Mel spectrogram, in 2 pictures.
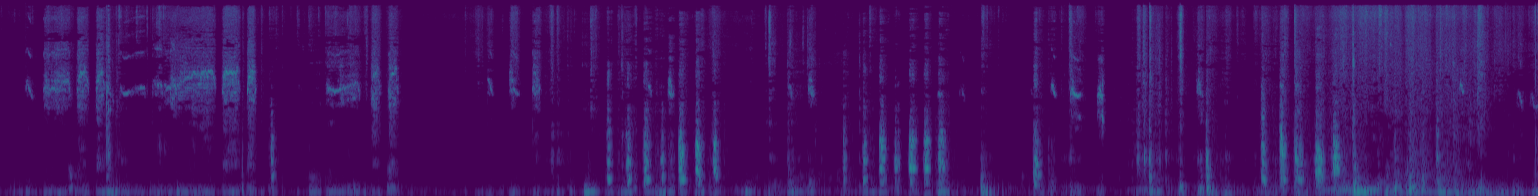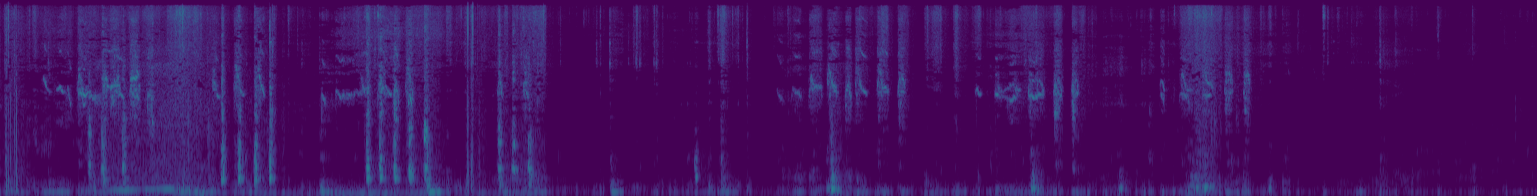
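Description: Domestic hens clucking softly in several short bouts, with light pecking and scratching clicks in wood-shaving litter between the calls.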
